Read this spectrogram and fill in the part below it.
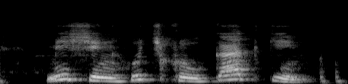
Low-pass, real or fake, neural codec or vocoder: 7.2 kHz; real; none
